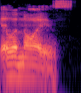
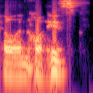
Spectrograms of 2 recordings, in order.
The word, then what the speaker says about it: Illinois: the Illinois of the Illinois of the Illinois um for those of you who don't live in Illinois there is no you do not pronounce the S at the end of that um unless you want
